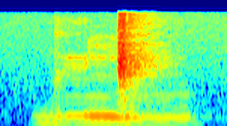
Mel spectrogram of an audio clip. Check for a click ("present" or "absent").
present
